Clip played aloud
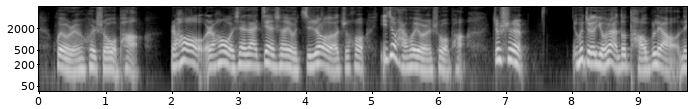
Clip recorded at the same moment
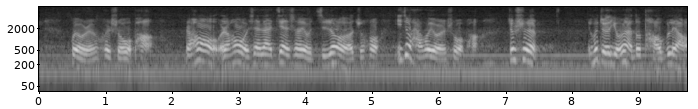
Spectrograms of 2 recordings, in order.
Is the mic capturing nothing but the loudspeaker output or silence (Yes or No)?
Yes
